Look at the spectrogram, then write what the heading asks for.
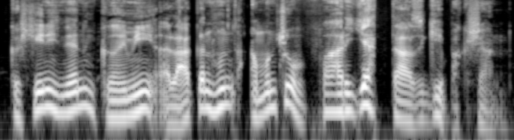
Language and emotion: Kashmiri, happy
